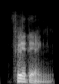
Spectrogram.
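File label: "fitting", American English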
